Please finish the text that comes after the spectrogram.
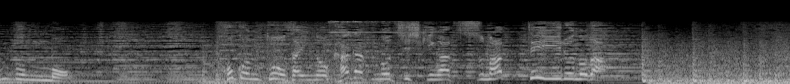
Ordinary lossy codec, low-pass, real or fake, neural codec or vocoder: none; none; real; none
